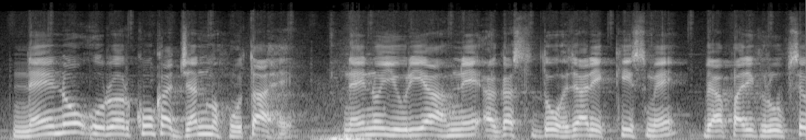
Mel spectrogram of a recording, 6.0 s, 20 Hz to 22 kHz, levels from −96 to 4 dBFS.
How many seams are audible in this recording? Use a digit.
2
